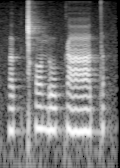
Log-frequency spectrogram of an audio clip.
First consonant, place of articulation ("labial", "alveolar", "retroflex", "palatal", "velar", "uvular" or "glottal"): velar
